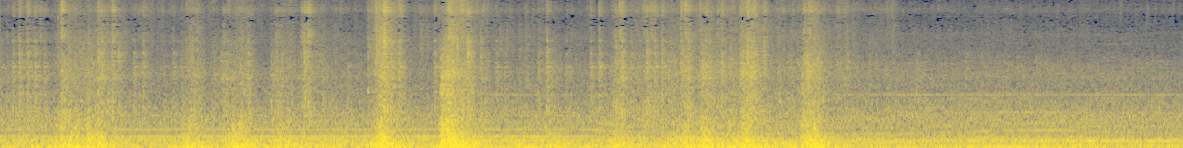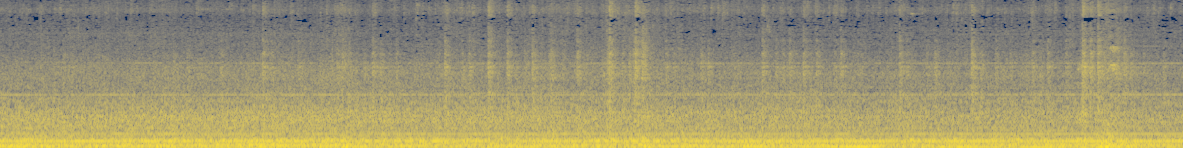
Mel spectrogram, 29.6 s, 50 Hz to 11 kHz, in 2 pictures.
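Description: MAZ-215 articulated city bus running, heard from inside the passenger cabin: a steady engine and drivetrain hum with a held whine that shifts pitch a few times. Loud knocks and rattles come repeatedly through the first ten seconds or so, then the run goes on smoothly and evenly.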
